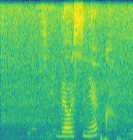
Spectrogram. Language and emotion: Russian, neutral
